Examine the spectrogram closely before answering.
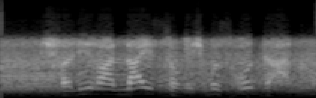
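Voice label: German damaged engine mood low, speech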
